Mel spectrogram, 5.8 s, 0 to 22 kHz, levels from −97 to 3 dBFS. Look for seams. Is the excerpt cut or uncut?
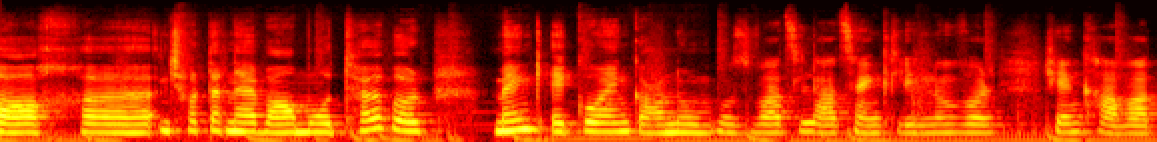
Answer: cut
